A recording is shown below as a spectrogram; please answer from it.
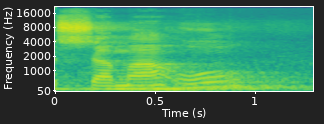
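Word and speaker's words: السماء: Cara membacanya yaitu dengan mengidghamkan atau mentasdidkan pada huruf samsiah sehingga al tidak terbaca lagi meskipun tulisannya ada. Jadi bacanya itu as-sama. Jadi lamnya tidak dibaca, cuma huruf sesudah lam itu ditasdid.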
